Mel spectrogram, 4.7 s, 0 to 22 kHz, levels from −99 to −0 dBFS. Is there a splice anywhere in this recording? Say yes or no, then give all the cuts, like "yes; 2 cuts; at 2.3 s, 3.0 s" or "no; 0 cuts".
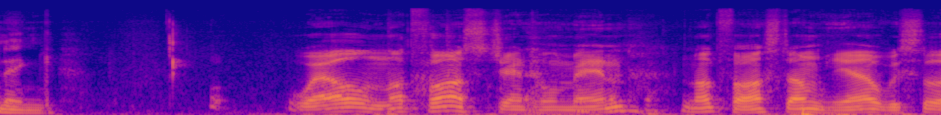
yes; 2 cuts; at 2.1 s, 3.6 s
